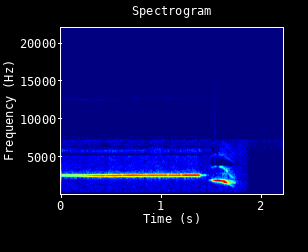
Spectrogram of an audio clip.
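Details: Sirpu or sirdung lure song: one long, flat, pure whistle running over a second, finished by a quick, loud downslurred note.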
